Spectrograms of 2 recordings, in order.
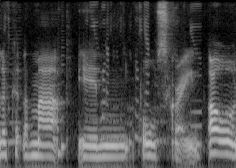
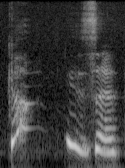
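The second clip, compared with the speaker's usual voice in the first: ear-splitting excitement; 9 semitones higher, much slower than usual. Real, not acted. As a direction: shout it to the viewers in delight. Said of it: "I hope I didn't blow your eardrums off".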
